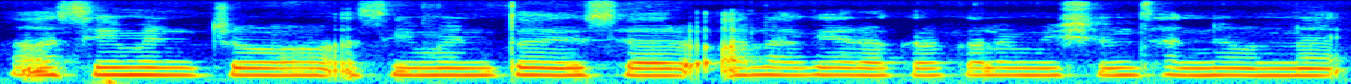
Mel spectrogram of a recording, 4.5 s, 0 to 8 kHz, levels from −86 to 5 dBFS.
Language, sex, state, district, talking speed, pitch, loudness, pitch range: Telugu, female, Andhra Pradesh, Sri Satya Sai, 135 wpm, 215 Hz, -17 LUFS, 215-220 Hz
